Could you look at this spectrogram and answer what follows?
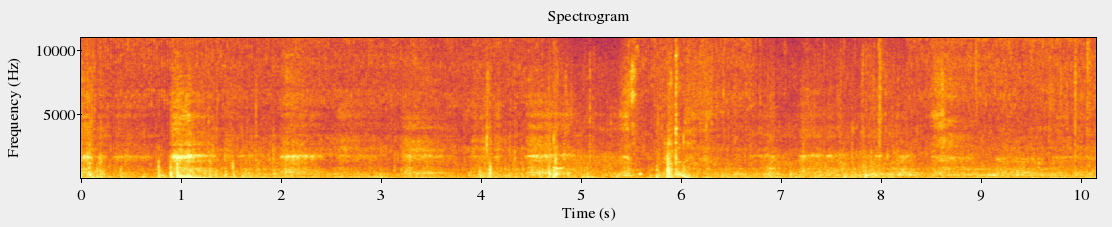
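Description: Mountain bike rolling fast along a sandy dirt singletrack, its tyres rumbling over the ground under a steady low rumble. The bike knocks and rattles over bumps, with a few sharp knocks scattered through.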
